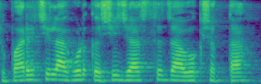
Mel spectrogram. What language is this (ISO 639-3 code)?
mar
